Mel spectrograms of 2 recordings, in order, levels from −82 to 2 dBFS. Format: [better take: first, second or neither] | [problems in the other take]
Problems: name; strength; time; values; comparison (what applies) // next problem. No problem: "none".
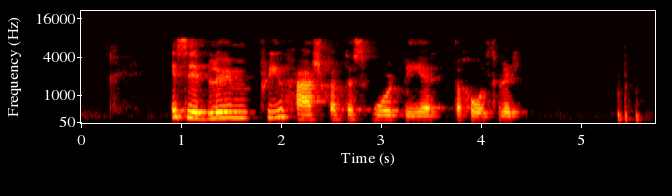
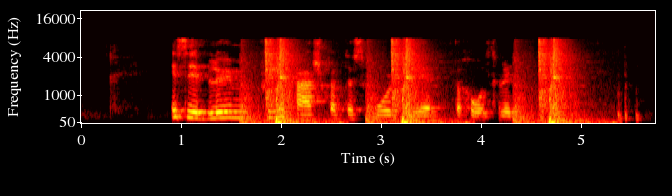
first | background sound (Slam); 1 dB above the speech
